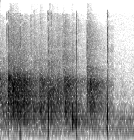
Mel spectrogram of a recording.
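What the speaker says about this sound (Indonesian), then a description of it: "Tepuk tangan untuk dia." Short burst of applause from a classroom audience during a lesson: a brief wash of clapping with a few sharper claps standing out, fading away after about a second and a half.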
